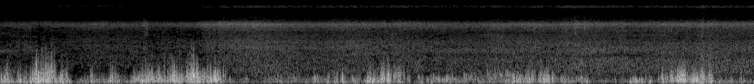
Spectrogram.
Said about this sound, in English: Because it's windy out here. And you're going to hear the water. And I'm trying to get as close as I can right now. I want you to hear this natural waves of the lake or ocean. Whatever you want to call it.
